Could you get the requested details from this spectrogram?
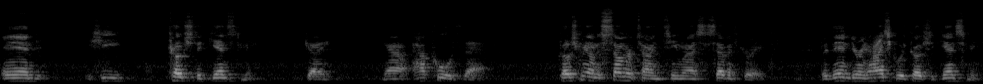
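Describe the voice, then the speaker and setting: A man's voice: fairly high pitch, moderate pace, long pauses, distant mic, slight background noise, rough recording. An older man, a wrestling coach, giving an emphatic clinic talk full of rhetorical questions.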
